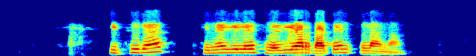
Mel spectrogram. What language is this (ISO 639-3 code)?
eus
